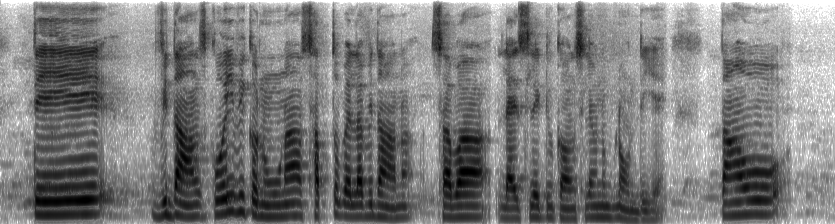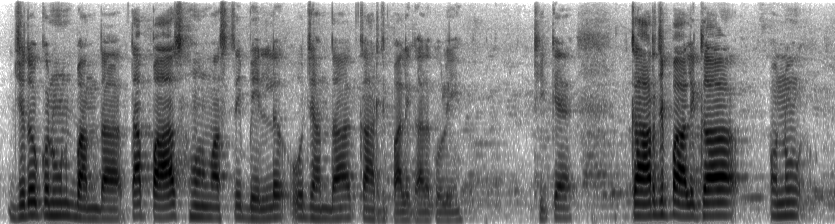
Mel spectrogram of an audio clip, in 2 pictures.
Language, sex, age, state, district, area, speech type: Punjabi, male, 18-30, Punjab, Faridkot, urban, spontaneous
